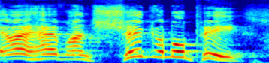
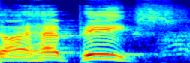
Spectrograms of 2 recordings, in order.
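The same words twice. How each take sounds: First: Louder and higher, slowed, punching "unshakable"; rousing call-and-response. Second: Very slow, model the line for them to repeat; slow call-and-response. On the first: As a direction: build it up, strong on "unshakable". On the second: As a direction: lead the congregation, slow and firm. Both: Shown as a demonstration.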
